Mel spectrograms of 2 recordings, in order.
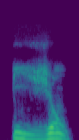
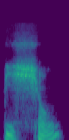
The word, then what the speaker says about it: pigeon: g et E comp pigeon et non Pichon pigeon d'accord à toi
